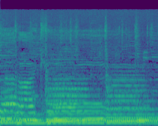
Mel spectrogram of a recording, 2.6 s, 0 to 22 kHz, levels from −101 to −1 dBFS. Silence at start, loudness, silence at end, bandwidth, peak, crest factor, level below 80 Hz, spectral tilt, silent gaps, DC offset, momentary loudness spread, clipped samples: 0 s; -28 LUFS; 0 s; 16 kHz; -14 dBFS; 14 dB; -58 dBFS; -6 dB/octave; none; under 0.1%; 4 LU; under 0.1%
